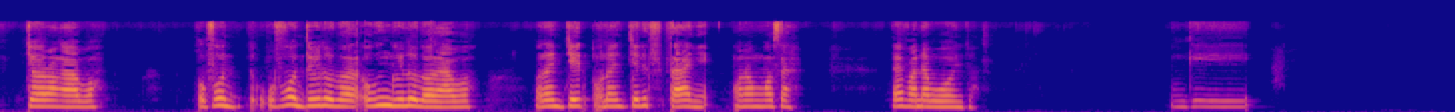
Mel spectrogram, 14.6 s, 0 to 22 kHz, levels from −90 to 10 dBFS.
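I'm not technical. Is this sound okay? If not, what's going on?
No. Throughout the speech, everything above about 9.6 kHz is missing, so it sounds dull and smeared, with a watery, fizzy edge on hissy sounds. That points to AAC compression, likely squeezed hard to save space, discarding detail the encoder judged least noticeable.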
